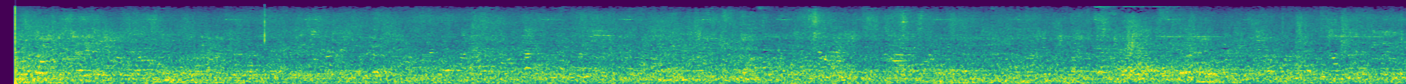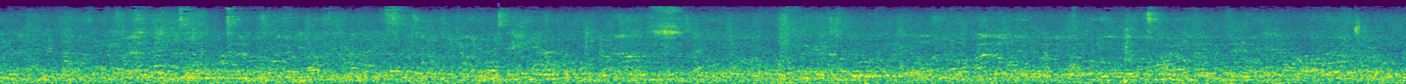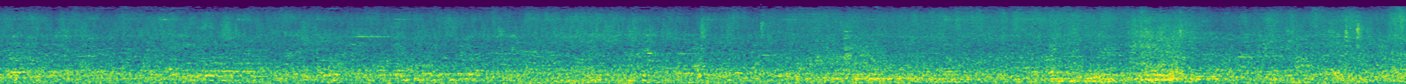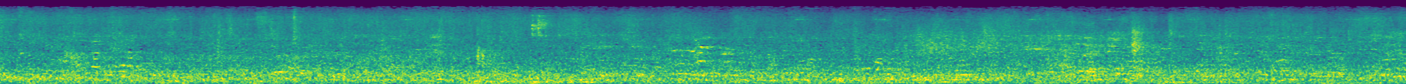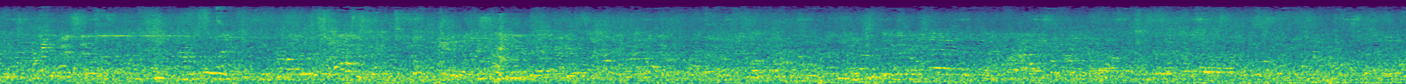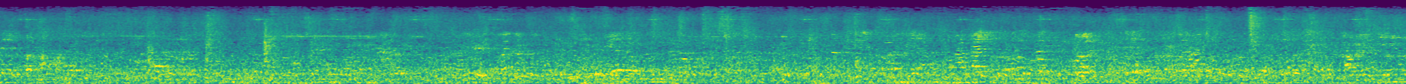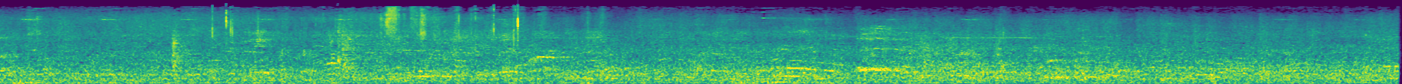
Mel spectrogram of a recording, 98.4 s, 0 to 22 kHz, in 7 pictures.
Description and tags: Station in southern France
Lobby of the station of Montpellier (Languedoc Roussillon). Registration is February 3 2012.Lobby of the station of Montpellier (Languedoc Roussillon). Registration is February 3, 2012.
